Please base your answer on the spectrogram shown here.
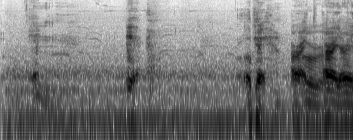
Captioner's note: gags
